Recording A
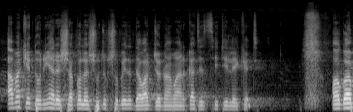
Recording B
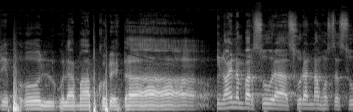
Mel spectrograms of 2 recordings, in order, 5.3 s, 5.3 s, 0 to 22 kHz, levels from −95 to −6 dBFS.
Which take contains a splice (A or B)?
B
